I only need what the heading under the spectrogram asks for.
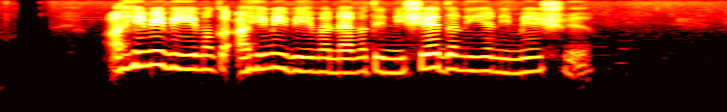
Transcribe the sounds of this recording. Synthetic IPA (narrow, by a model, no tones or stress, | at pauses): ɐ̰ɦimiʋiːməkəʔɐɦimiʋiːmənæmət̪iniʃeːd̪ənijənimeːʃɐjə̰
